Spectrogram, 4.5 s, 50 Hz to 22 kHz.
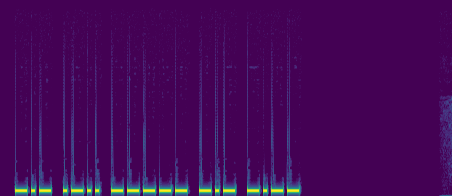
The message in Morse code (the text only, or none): KL0KY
